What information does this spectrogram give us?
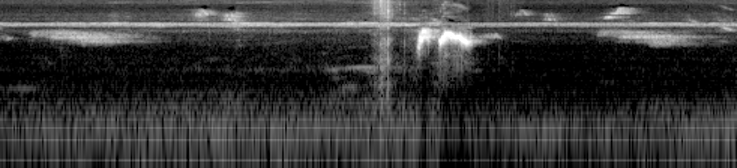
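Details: A caged female red-whiskered bulbul gives its pairing call to stimulate a male: a single sharp, arched double chirp, preceded by a faint click and soft distant twittering, with a continuous high whine.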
